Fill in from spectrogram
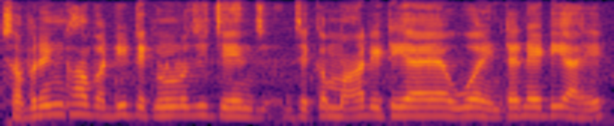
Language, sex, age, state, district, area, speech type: Sindhi, female, 45-60, Maharashtra, Thane, urban, spontaneous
